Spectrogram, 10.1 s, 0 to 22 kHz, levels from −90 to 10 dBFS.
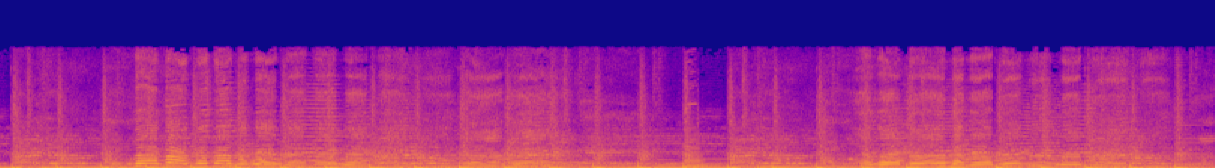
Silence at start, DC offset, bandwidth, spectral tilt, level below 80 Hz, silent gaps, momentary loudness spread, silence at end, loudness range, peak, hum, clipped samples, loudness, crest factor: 0 s; under 0.1%; 16 kHz; -5 dB/octave; -18 dBFS; none; 4 LU; 0 s; 2 LU; 0 dBFS; none; under 0.1%; -16 LUFS; 14 dB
